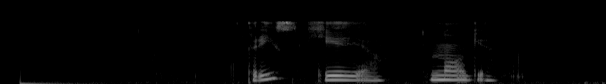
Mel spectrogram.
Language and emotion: Russian, sad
